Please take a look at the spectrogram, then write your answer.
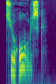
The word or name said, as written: tyrolsk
